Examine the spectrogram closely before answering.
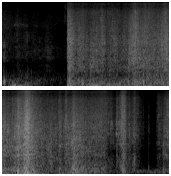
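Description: A sleeping bag rustles as it is spread out.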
